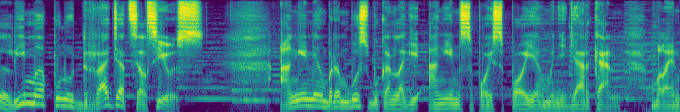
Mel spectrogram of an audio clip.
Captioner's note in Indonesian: terkesiap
